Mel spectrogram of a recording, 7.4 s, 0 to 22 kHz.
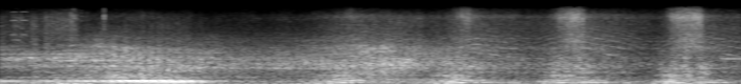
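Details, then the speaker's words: Nissan Sentra with shorted 5V reference circuit: revs rise and fall in short choked bursts, slow to climb; owner suspects a clogged catalytic converter or exhaust restriction, not confirmed. "does that sound like a clogged cat to you"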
